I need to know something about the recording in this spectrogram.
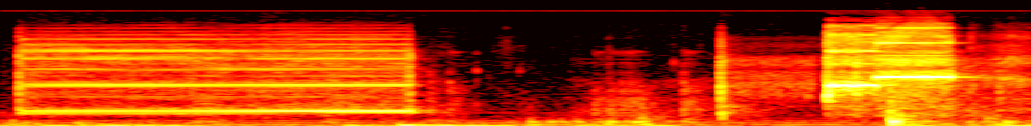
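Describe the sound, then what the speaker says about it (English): A steady electronic ring tone sounds for two seconds, followed by quiet line noise, a click, and a brief loud burst of tones. "Call it and put it on speakerphone."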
